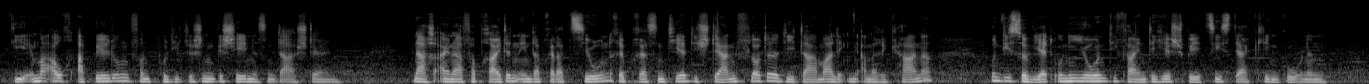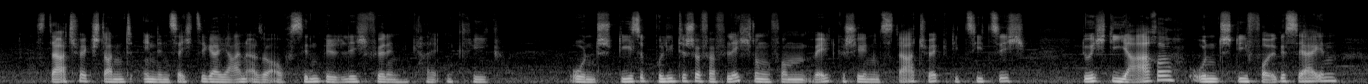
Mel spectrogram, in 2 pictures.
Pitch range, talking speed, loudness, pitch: 115-140 Hz, 125 wpm, -26 LUFS, 125 Hz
